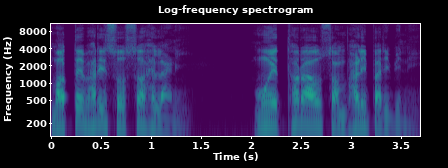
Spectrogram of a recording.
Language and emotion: Odia, neutral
